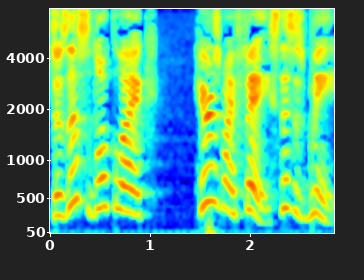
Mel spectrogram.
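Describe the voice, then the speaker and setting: Lively intonation from a woman. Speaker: vlogger. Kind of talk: personal testimony vlog. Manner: fast; halting, stammering.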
